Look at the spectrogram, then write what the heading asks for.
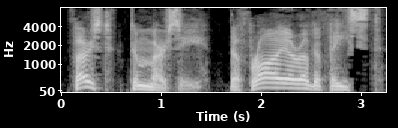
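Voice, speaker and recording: A man's voice: mid-range voice, wildly swooping pitch, slow pace, husky, no room sound, voice pushed up, exaggerated voice. A jovial, teasing Irishman from an audiobook, played by a male narrator, speaks in a mock Irish accent. His raised voice swings widely as he banters theatrically. The recording is close and dry. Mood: hearty toasting. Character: jovial, teasing Irishman trading quips at a party.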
